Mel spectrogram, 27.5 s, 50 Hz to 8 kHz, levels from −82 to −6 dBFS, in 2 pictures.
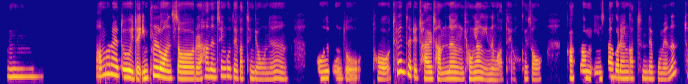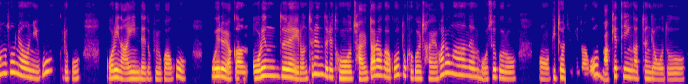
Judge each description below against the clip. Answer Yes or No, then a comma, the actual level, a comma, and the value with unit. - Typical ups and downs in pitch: Yes, average, 5.0 semitones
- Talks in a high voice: Yes, high, 195 Hz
